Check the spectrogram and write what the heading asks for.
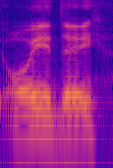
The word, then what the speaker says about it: Odeh: And I'm not saying Odeh correctly, Oyedeh, but he'll excuse me.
